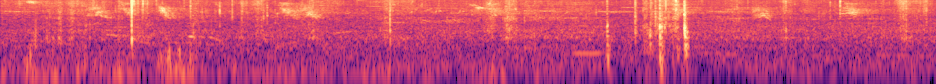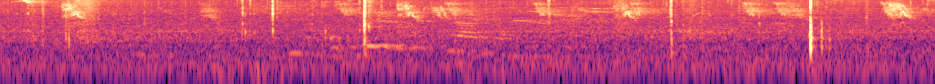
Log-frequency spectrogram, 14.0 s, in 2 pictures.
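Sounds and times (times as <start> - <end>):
faint outdoor ambience: 0.0 - 14.0
bird chirps: 8.5 - 14.0
sharp clicks: 8.6 - 10.2.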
